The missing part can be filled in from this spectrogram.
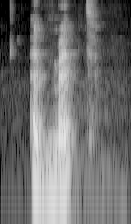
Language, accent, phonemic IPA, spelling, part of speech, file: French, Canada, /ad.mɛt/, admettes, verb, LL-Q150 (fra)-admettes.wav
- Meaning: second-person singular present subjunctive of admettre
